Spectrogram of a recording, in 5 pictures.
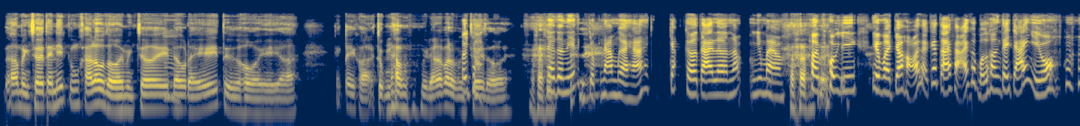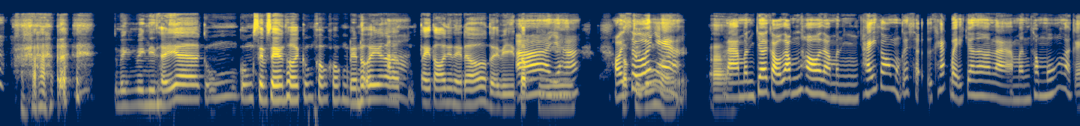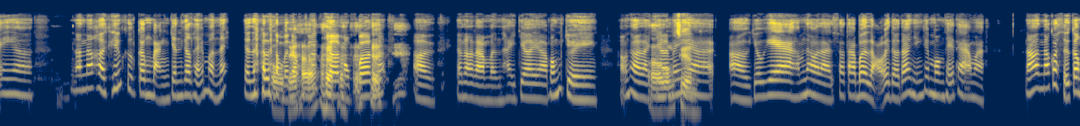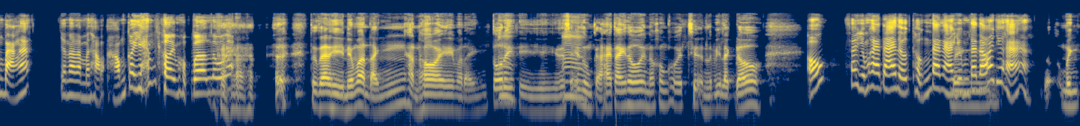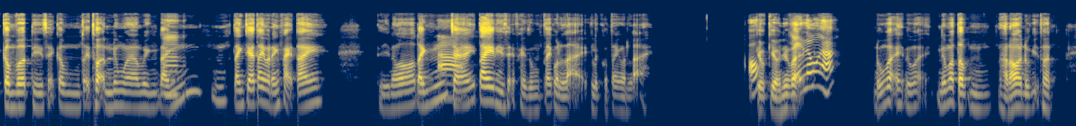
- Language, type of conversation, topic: Vietnamese, unstructured, Bạn có từng thử một môn thể thao mới gần đây không?
- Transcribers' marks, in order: laughing while speaking: "năm"; tapping; laugh; other background noise; laugh; laughing while speaking: "hơi vô duyên"; laugh; in English: "same same"; "sự" said as "khư"; laughing while speaking: "nên là"; laugh; laughing while speaking: "có dám chơi một"; laugh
